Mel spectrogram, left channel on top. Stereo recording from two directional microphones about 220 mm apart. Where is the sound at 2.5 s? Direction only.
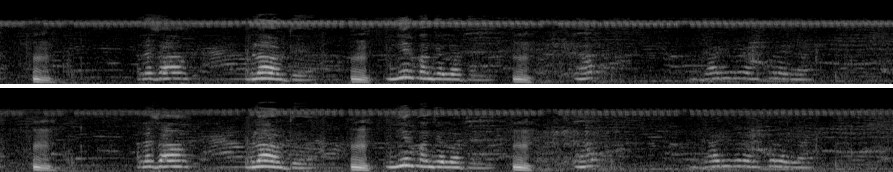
5° right (ahead or behind).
